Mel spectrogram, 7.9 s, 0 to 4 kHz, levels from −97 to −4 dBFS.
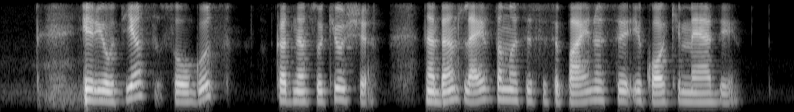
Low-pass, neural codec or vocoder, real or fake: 3.6 kHz; none; real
